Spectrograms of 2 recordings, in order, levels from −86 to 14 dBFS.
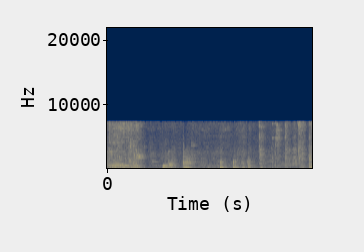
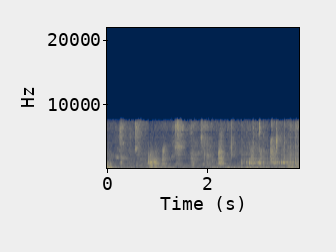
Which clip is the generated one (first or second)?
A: second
